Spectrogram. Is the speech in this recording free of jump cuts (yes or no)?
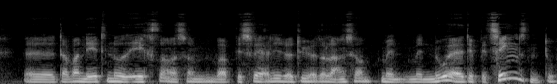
yes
